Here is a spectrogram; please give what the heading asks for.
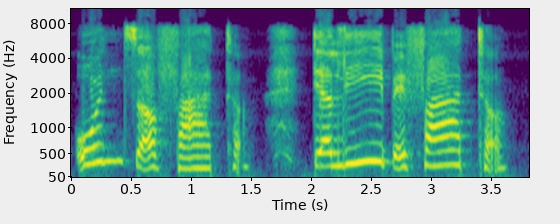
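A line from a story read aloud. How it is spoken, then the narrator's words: Choked cry. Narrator (German): ruft wie erstickt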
